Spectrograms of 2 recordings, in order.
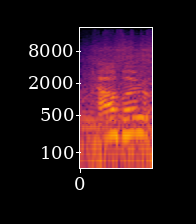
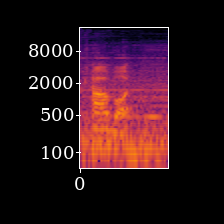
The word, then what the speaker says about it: Carbot: And he's got a cool little carbo icon. I think it's Carbot. I always want to say Carbo because, you know, the silent T is just really sexy sounding word, but I'm pretty sure it's Carbot.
